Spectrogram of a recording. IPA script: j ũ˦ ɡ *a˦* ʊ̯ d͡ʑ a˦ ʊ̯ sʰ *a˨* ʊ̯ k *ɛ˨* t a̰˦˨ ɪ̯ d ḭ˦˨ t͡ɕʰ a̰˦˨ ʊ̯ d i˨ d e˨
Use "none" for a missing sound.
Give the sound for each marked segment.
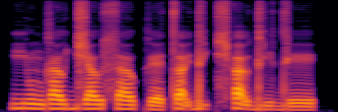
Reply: a˦, a˦, ɛ˨

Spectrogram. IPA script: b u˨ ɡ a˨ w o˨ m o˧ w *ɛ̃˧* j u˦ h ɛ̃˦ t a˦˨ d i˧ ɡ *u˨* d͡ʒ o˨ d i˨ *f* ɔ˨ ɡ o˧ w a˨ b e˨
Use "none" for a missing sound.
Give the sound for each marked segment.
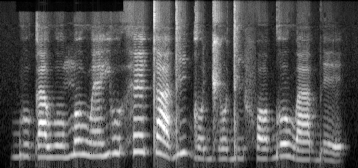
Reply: ɛ̃˧, o˨, f

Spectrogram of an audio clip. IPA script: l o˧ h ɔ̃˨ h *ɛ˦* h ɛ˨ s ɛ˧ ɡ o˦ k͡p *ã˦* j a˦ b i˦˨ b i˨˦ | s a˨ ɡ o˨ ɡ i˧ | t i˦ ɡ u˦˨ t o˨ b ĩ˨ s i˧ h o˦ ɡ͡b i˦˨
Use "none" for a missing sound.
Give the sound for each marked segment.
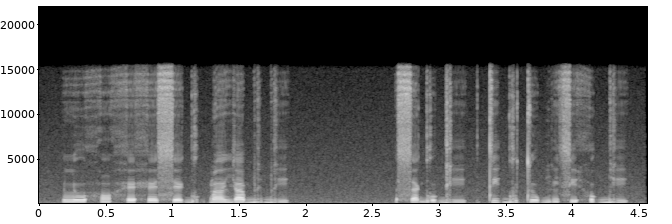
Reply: ɛ˧, ã˦

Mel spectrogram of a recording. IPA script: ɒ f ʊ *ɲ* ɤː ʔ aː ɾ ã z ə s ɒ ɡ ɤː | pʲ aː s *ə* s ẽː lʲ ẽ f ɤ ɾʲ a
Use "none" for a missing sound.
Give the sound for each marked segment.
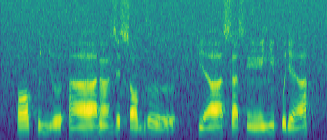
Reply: ɲ, a

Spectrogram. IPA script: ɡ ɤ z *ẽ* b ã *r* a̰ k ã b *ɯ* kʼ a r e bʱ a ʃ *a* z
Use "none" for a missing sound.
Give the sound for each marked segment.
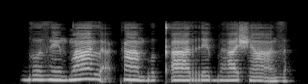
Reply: ẽ, l, ɤ, ã

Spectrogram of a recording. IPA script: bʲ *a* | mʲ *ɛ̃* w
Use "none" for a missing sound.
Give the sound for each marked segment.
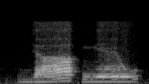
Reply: a, ɛ̃

